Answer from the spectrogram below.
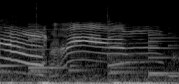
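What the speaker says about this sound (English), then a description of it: "the cat meows sharply at you" A cat gives a sharp, drawn-out meow followed by a second rising, slightly strained cry, close and loud with little else around it.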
